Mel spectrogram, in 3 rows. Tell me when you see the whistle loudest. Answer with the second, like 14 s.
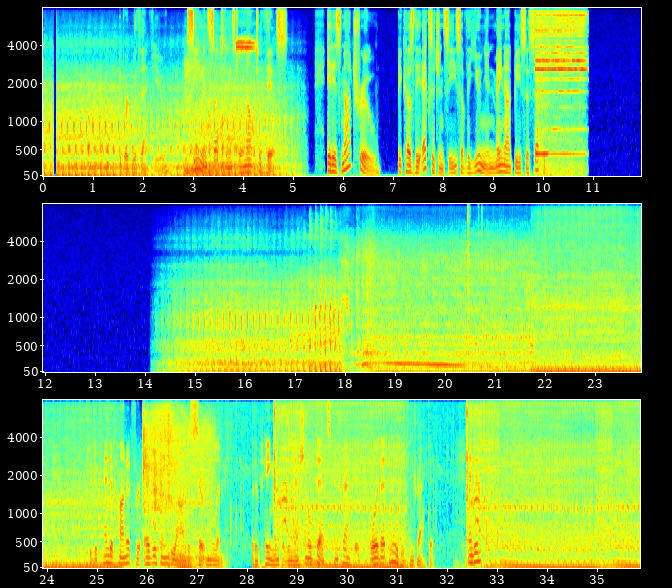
4 s.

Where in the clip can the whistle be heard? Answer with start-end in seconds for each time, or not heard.
2.8-4.3.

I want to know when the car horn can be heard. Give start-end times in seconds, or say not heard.
9.8-10.9.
